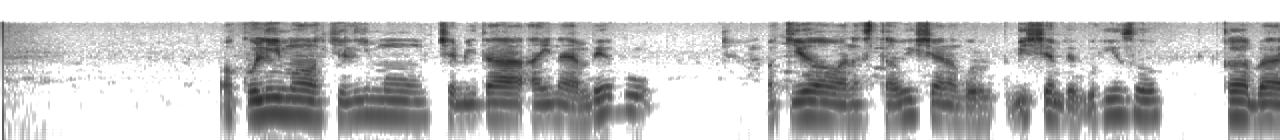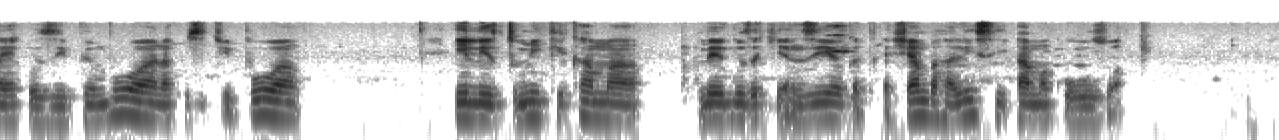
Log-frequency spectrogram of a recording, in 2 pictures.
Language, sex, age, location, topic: Swahili, male, 18-24, Dar es Salaam, agriculture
